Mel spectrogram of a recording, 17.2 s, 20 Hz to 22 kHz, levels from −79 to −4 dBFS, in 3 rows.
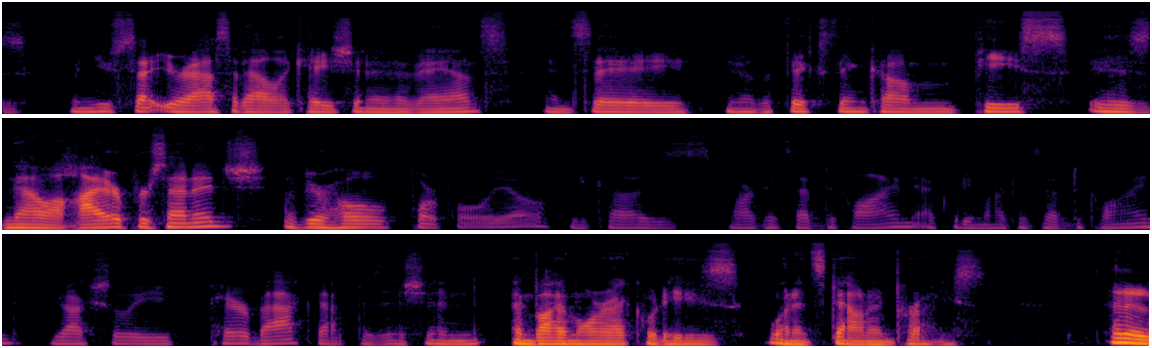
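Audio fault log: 7.59–13.57 s, automatic gain rising: after the input falls about 18 dB, gain slowly climbs about 10 dB, so room noise swells along with the voice, unlike a talker simply moving closer.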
